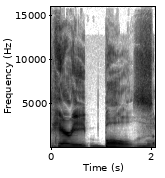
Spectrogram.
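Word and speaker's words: Harry Bōlz: to Harry um b-o-l-z how would you pronounce an o with like a thing a line over it because Bulls okay so his new name on Twitter is Harry Bowles I think is how you would pronounce it so um hypocrite and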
